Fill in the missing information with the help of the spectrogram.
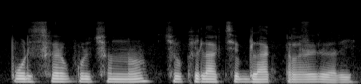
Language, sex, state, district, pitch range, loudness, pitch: Bengali, male, West Bengal, Malda, 120-130 Hz, -20 LUFS, 125 Hz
